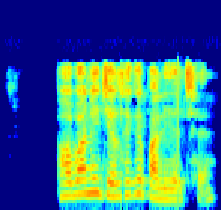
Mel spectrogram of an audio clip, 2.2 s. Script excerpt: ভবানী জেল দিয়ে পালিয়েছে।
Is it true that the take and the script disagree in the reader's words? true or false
true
